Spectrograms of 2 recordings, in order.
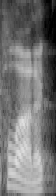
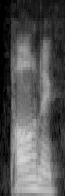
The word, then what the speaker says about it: Palahniuk: Chuck Palahniuk.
